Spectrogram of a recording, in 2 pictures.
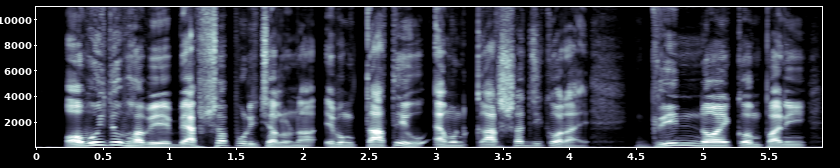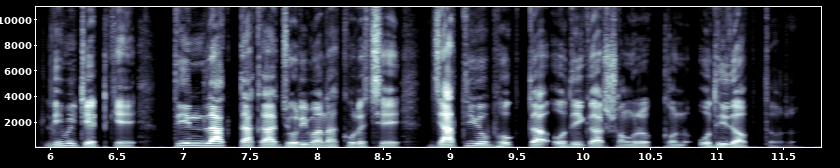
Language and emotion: Bengali, neutral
